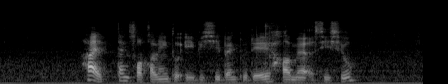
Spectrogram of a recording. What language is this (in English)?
English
